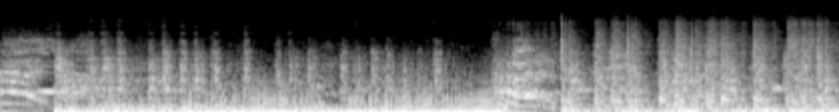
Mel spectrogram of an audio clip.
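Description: Live hardcore punk band with electric guitar, bass and drums: a held low note under drum and cymbal strokes, then the full band comes in at about five and a half seconds.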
